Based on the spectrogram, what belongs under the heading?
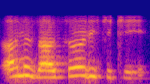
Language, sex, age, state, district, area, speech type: Kashmiri, other, 18-30, Jammu and Kashmir, Bandipora, rural, conversation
